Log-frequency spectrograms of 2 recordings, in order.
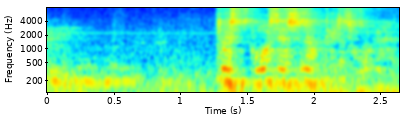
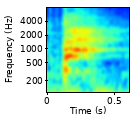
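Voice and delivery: gunshot imitation; 9 semitones higher than usual.

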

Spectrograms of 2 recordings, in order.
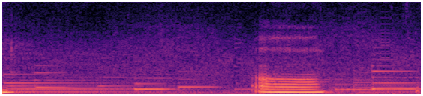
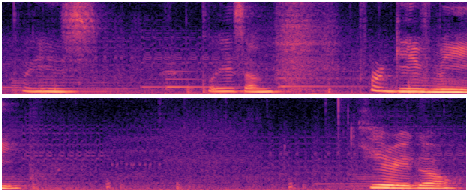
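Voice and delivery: ordinary talk, nothing marked

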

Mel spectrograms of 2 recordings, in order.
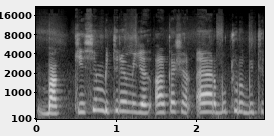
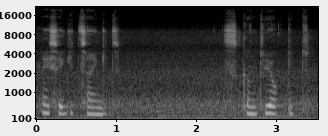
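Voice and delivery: much softer, hushed; 2 semitones lower, 11 dB quieter than usual. Real, not acted. Gamer hiding from Granny, hushed.

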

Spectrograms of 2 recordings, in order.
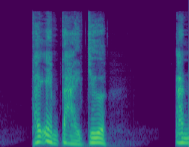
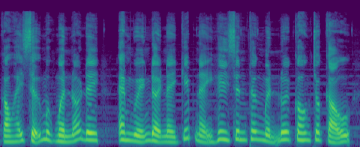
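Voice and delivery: high, whining, tearful plea; cornered girl begging the young master, wailing; wailing loudly; 8 semitones higher, 3 dB louder than usual. A narrator's reading. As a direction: wail and blame the other man. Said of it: "nó liền bù lu bù loa".

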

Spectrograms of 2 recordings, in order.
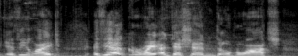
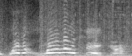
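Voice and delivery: very high, louder greeting; squeaky taunt; 7 dB louder than usual. Pretend. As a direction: squeal her name in a hamster voice. Spots enemy, squeaky voice.

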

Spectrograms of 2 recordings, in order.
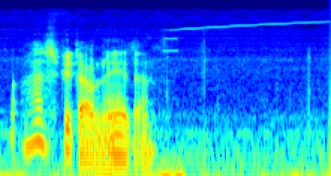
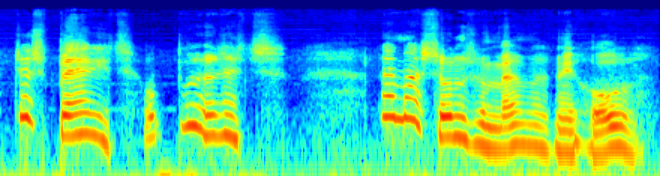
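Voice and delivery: put-on Irish accent; 2 semitones higher than usual. Reading a dying person's note aloud to Lisa, Irish accent. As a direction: read it aloud in a wandering, lilting Irish accent. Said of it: "my accent sort of went to the Irish".

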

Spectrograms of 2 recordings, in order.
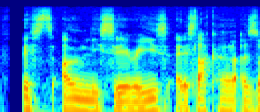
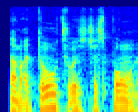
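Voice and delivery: ordinary delivery

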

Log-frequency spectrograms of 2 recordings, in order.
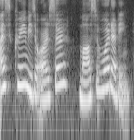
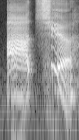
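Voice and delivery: loud shouted sneeze; big sneeze; 8 dB louder than usual. Acted. A big sneeze bursts out, loud. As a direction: explode into a huge achoo.

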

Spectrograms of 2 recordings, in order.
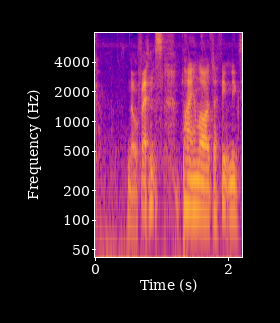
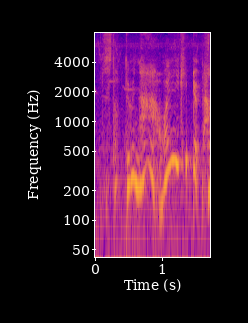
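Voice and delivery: high, softer exasperated plea; exasperated whine; 14 semitones higher, 5 dB quieter than usual. Real, not acted. Player to the misbehaving game, exasperated whine. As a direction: plead in a high, small voice.

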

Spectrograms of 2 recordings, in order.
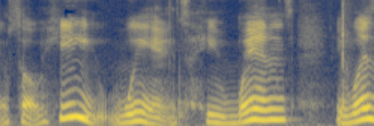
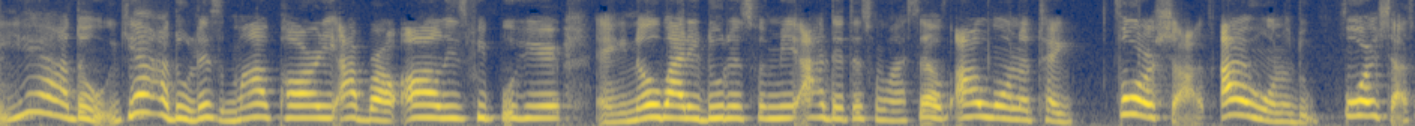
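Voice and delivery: put-on drunk insistence; 7 semitones higher than usual. Drunk girl insists on shots.

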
